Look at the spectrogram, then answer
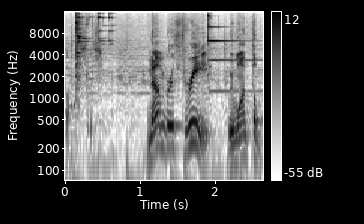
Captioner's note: glass shatters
